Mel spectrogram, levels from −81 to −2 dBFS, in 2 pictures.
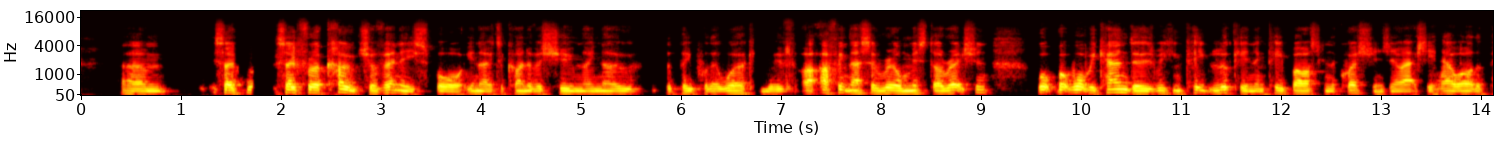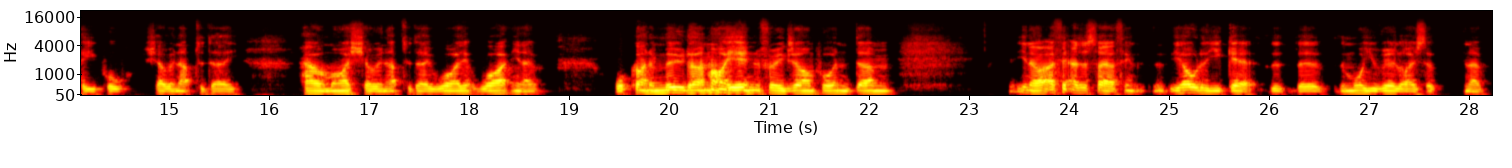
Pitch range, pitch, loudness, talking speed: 110-125 Hz, 115 Hz, -21 LUFS, 210 wpm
